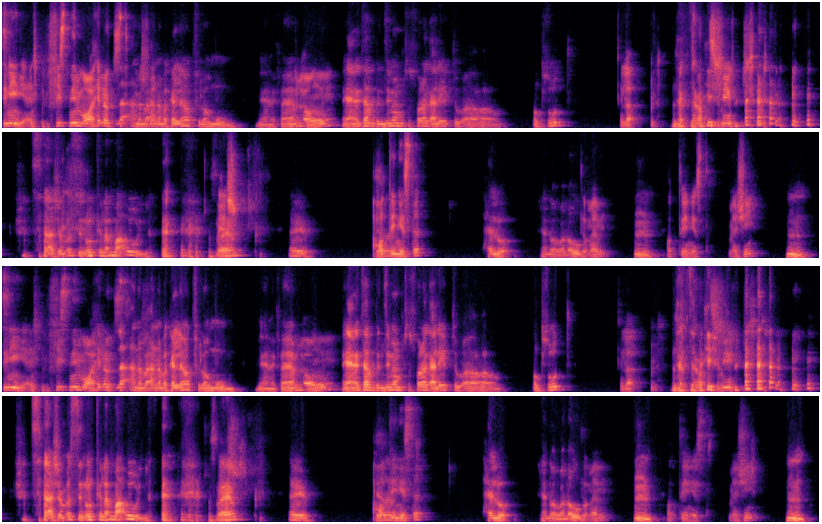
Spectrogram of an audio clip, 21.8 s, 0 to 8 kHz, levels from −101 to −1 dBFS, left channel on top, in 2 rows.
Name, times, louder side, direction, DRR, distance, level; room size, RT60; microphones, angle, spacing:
voice 1, 0.0-2.0 3.9-4.5 8.2-8.4 9.2-10.0 13.3-13.4 13.7-14.0 15.8-16.5 18.6-18.9 20.0-20.2 20.6-20.9, left 2 dB, 65° left, 0.8 m, -30 dB
voice 2, 1.5-3.1 3.4-4.2 4.5-6.7 7.1-7.5 8.9-9.6 9.9-10.3 11.3-14.1 14.7-15.0 15.9-16.2 17.3-17.7 18.1-18.7 19.3-19.6 21.4-21.6, right 4 dB, 60° right, 0.6 m, -27 dB
7.6 x 4.7 x 3.1 m
head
